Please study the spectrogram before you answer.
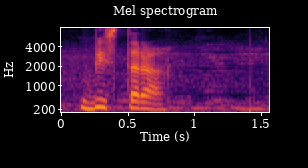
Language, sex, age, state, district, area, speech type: Dogri, female, 18-30, Jammu and Kashmir, Kathua, rural, read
